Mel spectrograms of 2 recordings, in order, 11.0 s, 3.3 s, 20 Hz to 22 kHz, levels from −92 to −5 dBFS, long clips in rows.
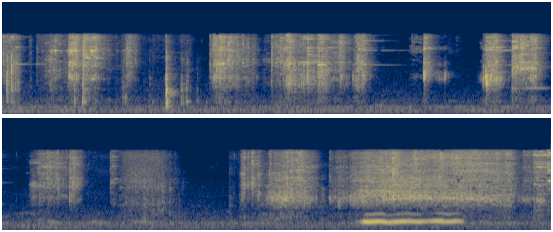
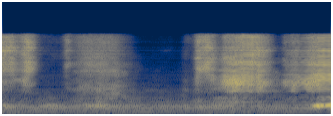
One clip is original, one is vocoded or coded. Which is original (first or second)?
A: first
